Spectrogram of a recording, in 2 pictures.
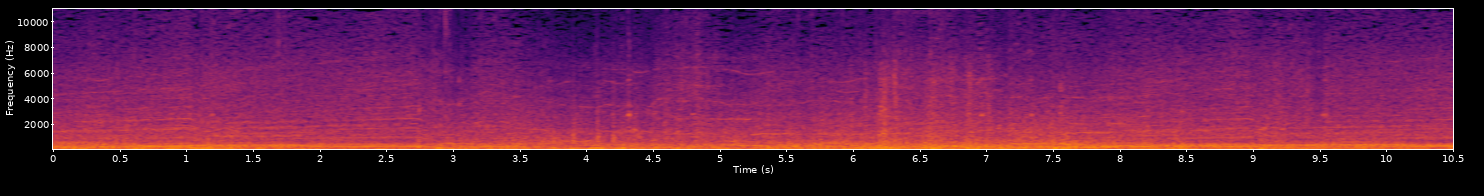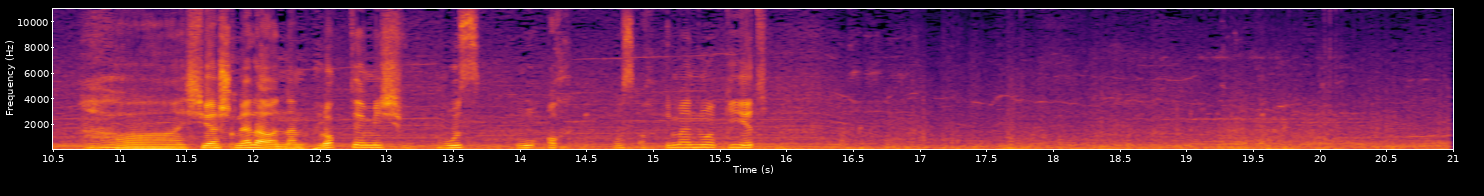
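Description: A racing car engine roars and revs up and down through the gears.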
